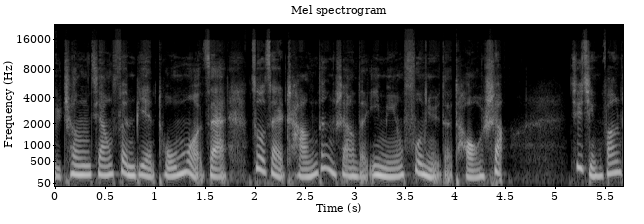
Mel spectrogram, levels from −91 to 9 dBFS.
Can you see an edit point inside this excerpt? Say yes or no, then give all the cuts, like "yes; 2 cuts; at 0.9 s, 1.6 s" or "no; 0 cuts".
no; 0 cuts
